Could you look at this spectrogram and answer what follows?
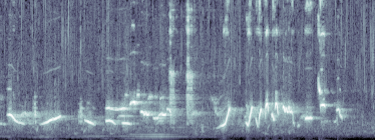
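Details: White-rumped shama master song for getting other shamas to sing: fluid whistled phrases with dipping and rising slurs, sharp high notes, then a quick series of bright looping whistles.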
